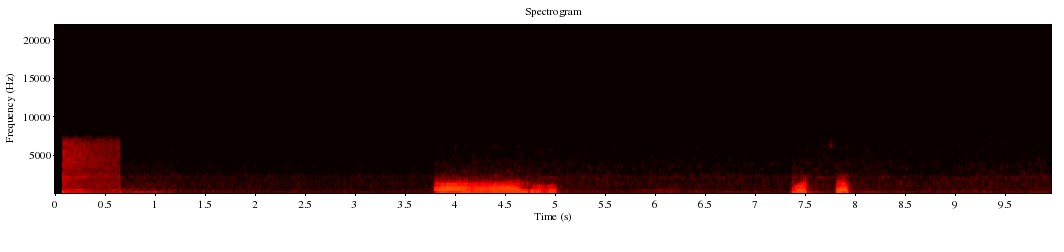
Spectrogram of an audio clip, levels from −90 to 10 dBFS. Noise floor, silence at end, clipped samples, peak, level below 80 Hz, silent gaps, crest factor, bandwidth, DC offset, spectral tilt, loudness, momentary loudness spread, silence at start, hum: -78 dBFS; 0.05 s; under 0.1%; -32 dBFS; -72 dBFS; none; 20 dB; 7.6 kHz; under 0.1%; -6 dB/octave; -48 LUFS; 20 LU; 0.05 s; none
